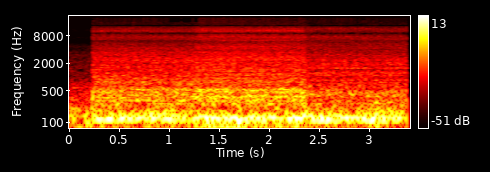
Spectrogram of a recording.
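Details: Truck engine start after relocating oil filler neck for an oversized battery: catches immediately, steady even idle with no ticking, stumbling or hunting; runs properly, check engine light monitored, no leaks seen.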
